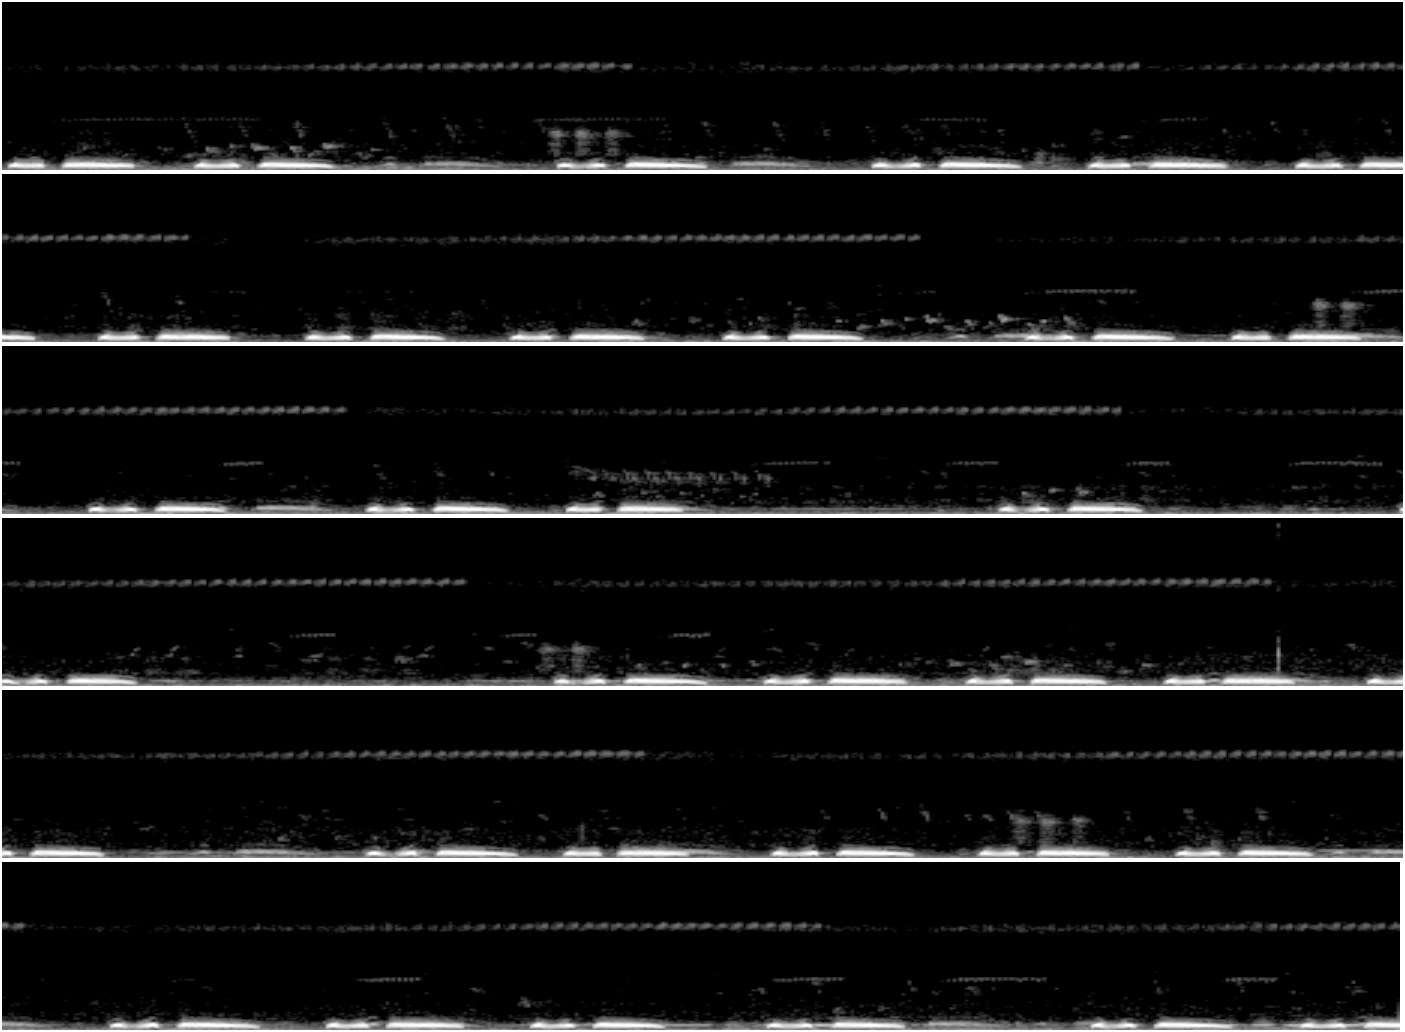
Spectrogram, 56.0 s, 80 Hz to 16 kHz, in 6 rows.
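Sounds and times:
dove cooing: 0:00.0 - 0:23.7, 0:24.8 - 0:26.5, 0:27.4 - 0:56.0.

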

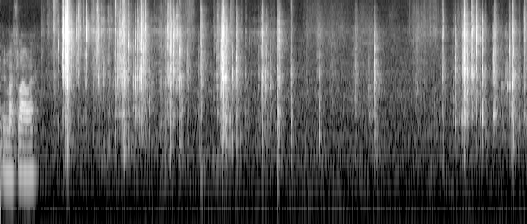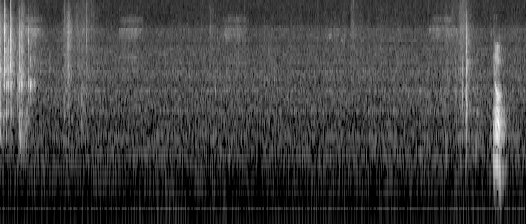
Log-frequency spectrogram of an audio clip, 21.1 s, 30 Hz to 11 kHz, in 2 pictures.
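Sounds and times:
paper bag tearing and crinkling: 0:00.9 - 0:05.9, 0:08.8 - 0:11.2.

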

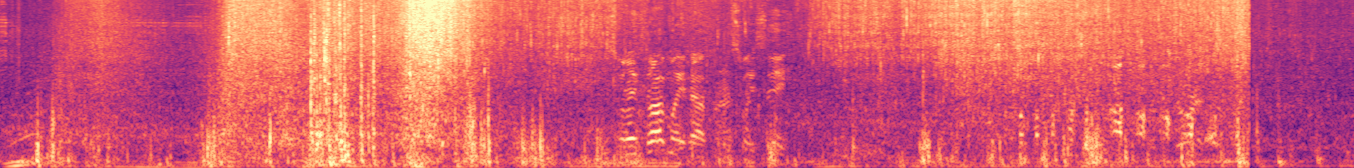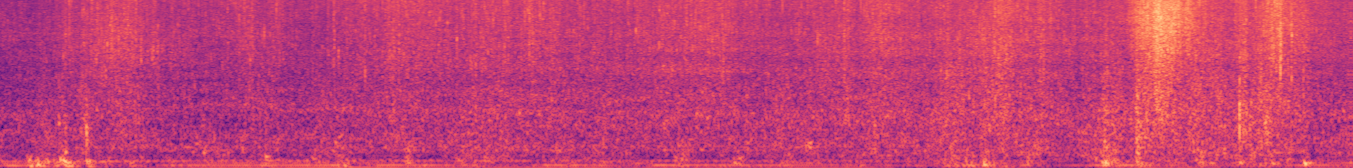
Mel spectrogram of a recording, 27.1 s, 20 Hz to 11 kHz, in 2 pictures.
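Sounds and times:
wind on microphone: 0:00.0 - 0:15.0
choppy water: 0:00.0 - 0:27.0
outboard motor humming: 0:00.0 - 0:27.0.

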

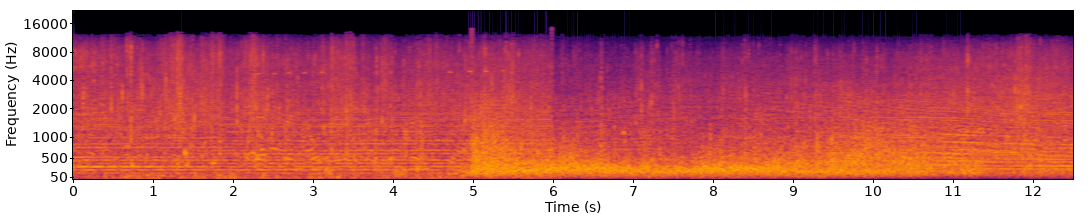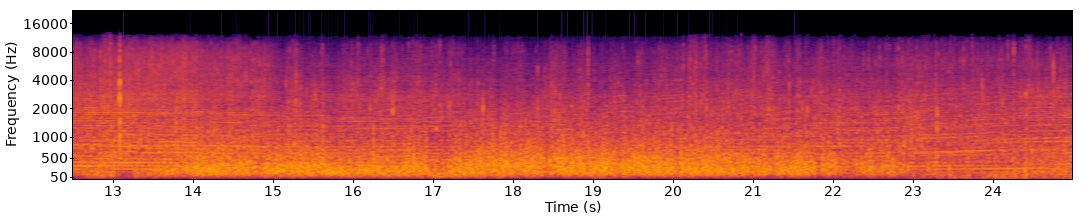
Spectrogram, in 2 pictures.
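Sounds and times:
model plane propellers droning: 0:00.0 - 0:24.9
wind rumble on microphone: 0:00.0 - 0:24.9.

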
